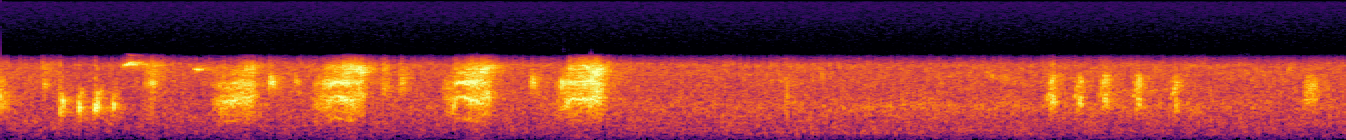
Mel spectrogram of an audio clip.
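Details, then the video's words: Hidden behind bushes, a superb lyrebird mimics other birds and sounds, including kookaburra, whipbird, whistlers, magpies and a laser gun: a burst of harsh, rapid, varied notes for about four seconds, a short gap, then a quieter run of clipped chirps. "Superb Lyrebird call"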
